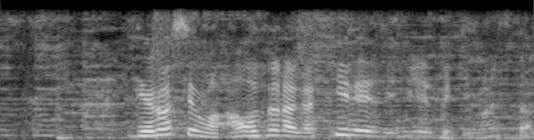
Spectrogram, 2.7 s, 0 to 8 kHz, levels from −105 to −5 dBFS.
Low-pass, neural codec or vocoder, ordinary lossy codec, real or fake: 7.2 kHz; vocoder, 22.05 kHz, 80 mel bands, HiFi-GAN; none; fake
